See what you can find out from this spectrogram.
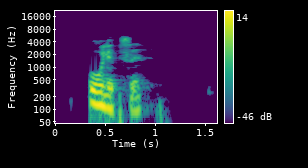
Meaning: inflection of у́лица (úlica): 1. genitive singular 2. nominative/accusative plural
- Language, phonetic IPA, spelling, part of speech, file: Russian, [ˈulʲɪt͡sɨ], улицы, noun, Ru-улицы.ogg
